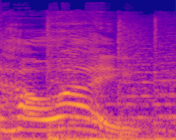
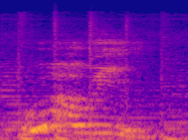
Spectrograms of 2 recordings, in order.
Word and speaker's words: Huawei: Is it Hawaii? That is not even a phone. It's a state in America. It's actually pronounced Huawei.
